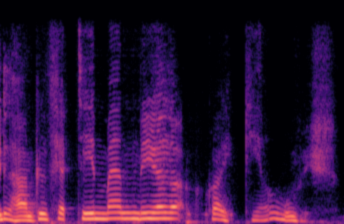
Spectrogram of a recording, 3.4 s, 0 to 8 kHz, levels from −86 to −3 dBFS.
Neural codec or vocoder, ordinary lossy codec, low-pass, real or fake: codec, 16 kHz, 0.5 kbps, X-Codec, HuBERT features, trained on balanced general audio; none; 7.2 kHz; fake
